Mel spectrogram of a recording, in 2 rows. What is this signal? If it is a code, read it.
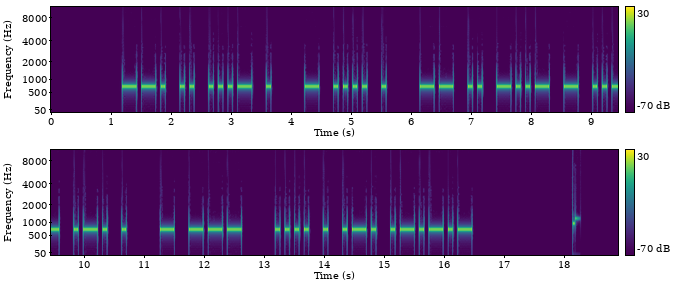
Morse code, heard as a keyed tone, about 15 wpm, 700 Hz. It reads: GIVE THE MIXTURE TO HER.
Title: Sentences from Top 1500 Words 15wpm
